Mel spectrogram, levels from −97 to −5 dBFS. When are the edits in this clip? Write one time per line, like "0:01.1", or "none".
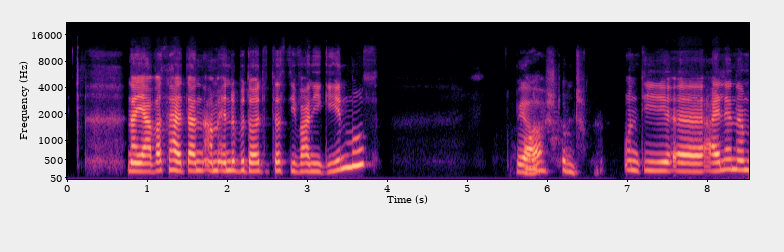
none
